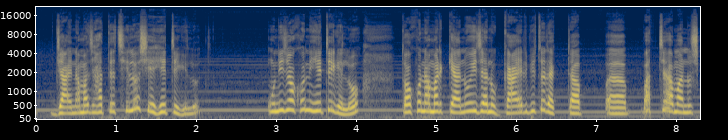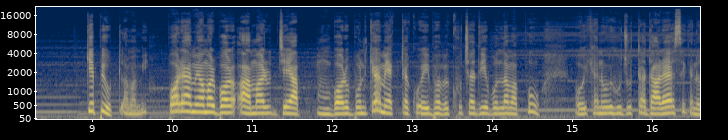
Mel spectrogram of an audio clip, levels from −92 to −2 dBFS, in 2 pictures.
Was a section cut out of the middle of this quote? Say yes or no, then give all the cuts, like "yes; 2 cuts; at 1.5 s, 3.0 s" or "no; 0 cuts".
yes; 1 cut; at 9.8 s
